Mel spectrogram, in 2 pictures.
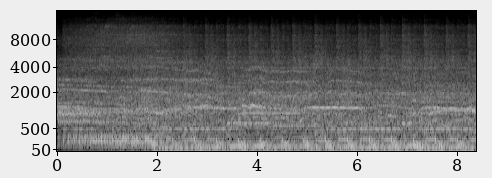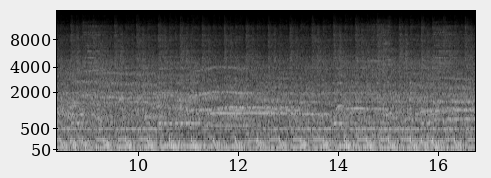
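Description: Cheerleading routine music: a loud electronic mix whose heavy, driving beat kicks in about two seconds in, with sung or sampled vocal lines and held synth tones over it.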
